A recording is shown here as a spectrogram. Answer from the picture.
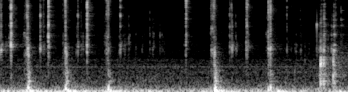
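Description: Y-shaped vegetable peeler scraping down a potato skin in a quick series of short strokes, the blade running onto a knit cut-resistant glove finger.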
